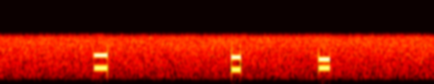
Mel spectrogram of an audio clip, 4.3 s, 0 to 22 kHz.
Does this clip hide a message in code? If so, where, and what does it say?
Yes: DTMF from 0.9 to 3.3 s, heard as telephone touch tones, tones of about 100 ms, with hum. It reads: 6 2 4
